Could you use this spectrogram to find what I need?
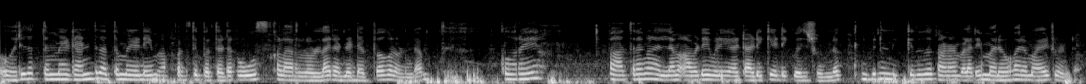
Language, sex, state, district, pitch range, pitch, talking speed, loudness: Malayalam, female, Kerala, Kollam, 200-235 Hz, 210 Hz, 125 wpm, -13 LUFS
